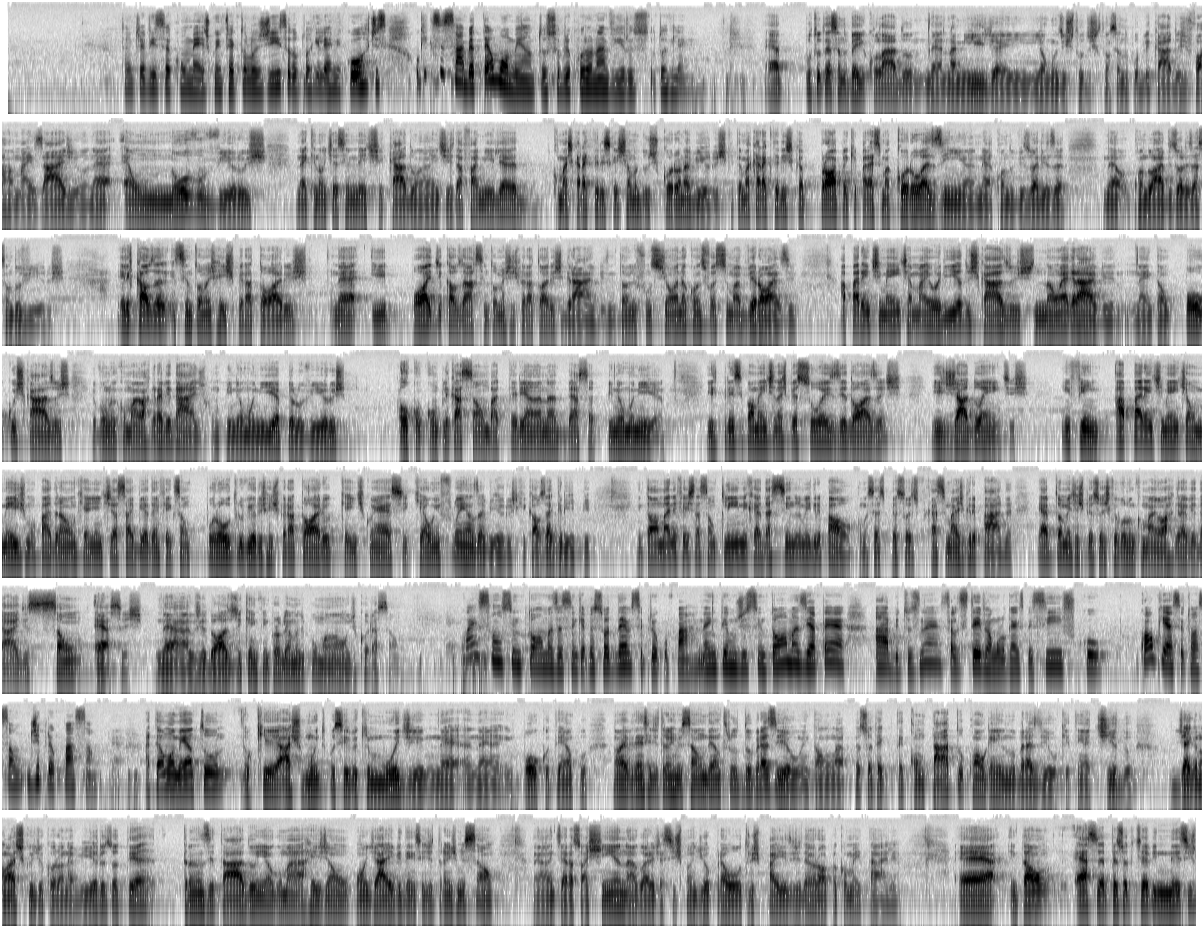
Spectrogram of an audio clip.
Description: Infectologista fala sobre o coronavírus - Rádio FM Itatiaia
